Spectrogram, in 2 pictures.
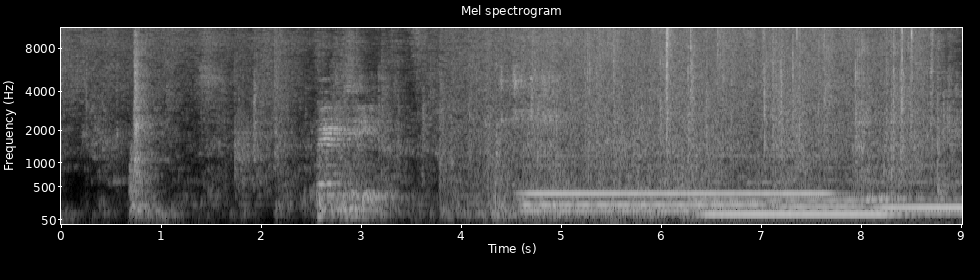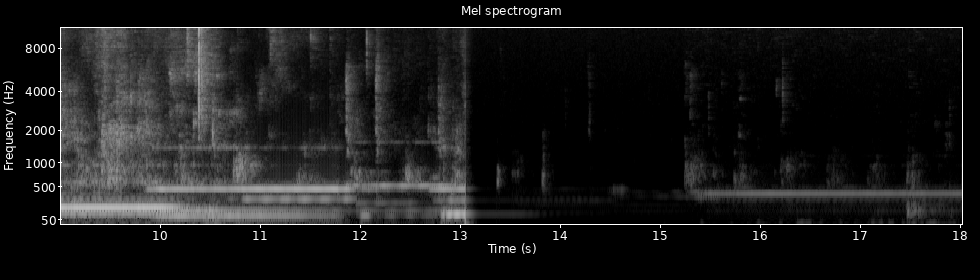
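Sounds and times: congregation moving: 0.5s - 13.1s
low voices: 4.3s - 13.1s
church organ chords: 4.5s - 13.1s.

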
